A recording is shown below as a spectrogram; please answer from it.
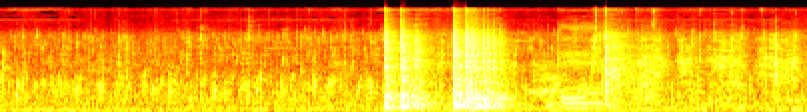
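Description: Chicken afritada in coconut-milk sauce simmering in a metal pan. About halfway through, a metal spoon goes into the pan with a loud scrape, followed by shorter scrapes as it stirs in the freshly added chopped red chilies.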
